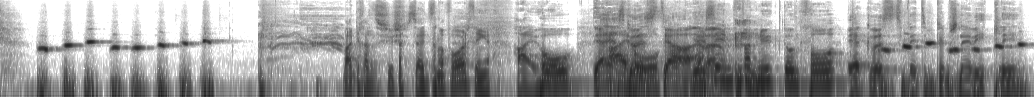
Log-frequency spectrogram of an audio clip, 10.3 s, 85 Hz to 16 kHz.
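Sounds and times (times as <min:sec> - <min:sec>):
person whistling a familiar melody: 0:00.4 - 0:02.3, 0:08.8 - 0:10.3
speech: 0:03.4 - 0:10.3.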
